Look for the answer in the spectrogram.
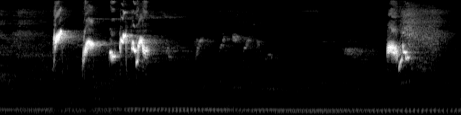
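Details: Wild-style song of a red-whiskered bulbul: a tight run of four or five bright, whistled notes, a long quiet gap, then one more rich chirped phrase, with a steady low hum throughout.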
